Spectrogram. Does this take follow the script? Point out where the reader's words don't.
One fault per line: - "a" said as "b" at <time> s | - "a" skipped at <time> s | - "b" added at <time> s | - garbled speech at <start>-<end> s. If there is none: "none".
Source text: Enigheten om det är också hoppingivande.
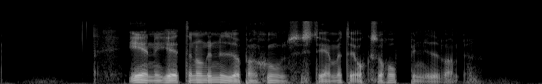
- "nya pensionssystemet" added at 2.1 s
